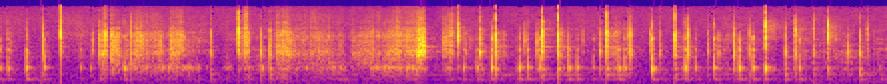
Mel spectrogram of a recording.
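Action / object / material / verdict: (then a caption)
tap / plastic camera body / plastic / none. Long nails tap rapidly on the sides of a Canon DSLR's plastic body, making dry, bright clicks that stop instantly with no ring. Short stretches of scratchy rubbing blend in between the quicker bursts of taps.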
